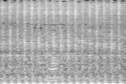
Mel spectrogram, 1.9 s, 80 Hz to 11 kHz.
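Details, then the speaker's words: Vperman 150 motorcycle idling; steady thumping with a light metallic tick on each beat that stays despite a tune-up and valve clearance adjustment, source not confirmed. "Kahit anong pa-tune up mo, palit mo ng kung ano-ano, nandun pa rin yung tunog na yan, hindi siya nawawala, no?"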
